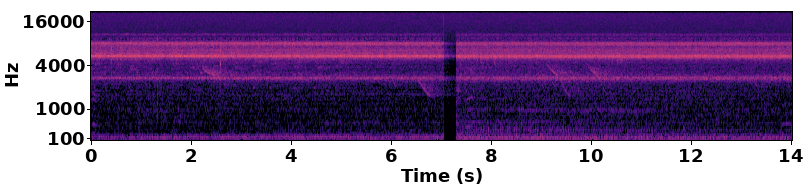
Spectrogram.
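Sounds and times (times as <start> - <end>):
faint insect drone: 0.0 - 14.0.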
